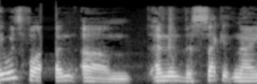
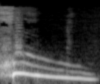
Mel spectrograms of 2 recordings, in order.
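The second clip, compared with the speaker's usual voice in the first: mock whoosh of flying glasses; 13 semitones higher than usual. Glasses flying off, sound effect.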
